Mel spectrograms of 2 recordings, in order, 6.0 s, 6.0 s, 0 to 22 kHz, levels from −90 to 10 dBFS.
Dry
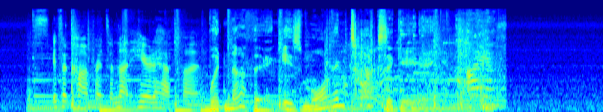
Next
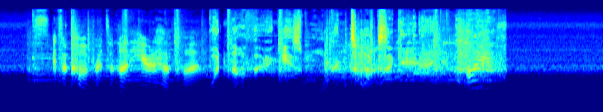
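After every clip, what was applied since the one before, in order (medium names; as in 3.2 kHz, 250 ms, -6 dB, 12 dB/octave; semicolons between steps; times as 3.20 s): Chebyshev high-pass 1.7 kHz, order 6; trim +9 dB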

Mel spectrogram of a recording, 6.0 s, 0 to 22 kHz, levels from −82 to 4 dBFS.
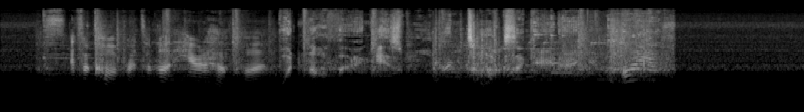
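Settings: tone controls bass +14 dB, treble +10 dB; trim -4 dB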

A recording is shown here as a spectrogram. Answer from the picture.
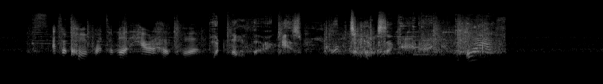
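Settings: low-pass 3.4 kHz 12 dB/octave; trim -1.5 dB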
